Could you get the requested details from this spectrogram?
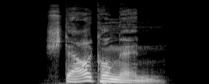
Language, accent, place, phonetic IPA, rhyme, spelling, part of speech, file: German, Germany, Berlin, [ˈʃtɛʁkʊŋən], -ɛʁkʊŋən, Stärkungen, noun, De-Stärkungen.ogg
- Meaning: plural of Stärkung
